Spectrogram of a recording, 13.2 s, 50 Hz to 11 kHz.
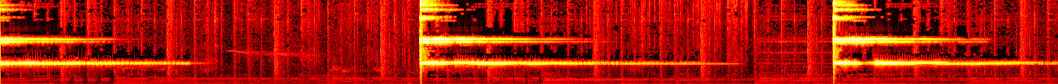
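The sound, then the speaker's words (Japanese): A Tibetan bell is struck three times at evenly spaced intervals. Each strike gives a bright, shimmering ring that fades slowly into near silence before the next, with no voices. “それではチベタンベル鳴らしますね。3回鳴らします。”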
